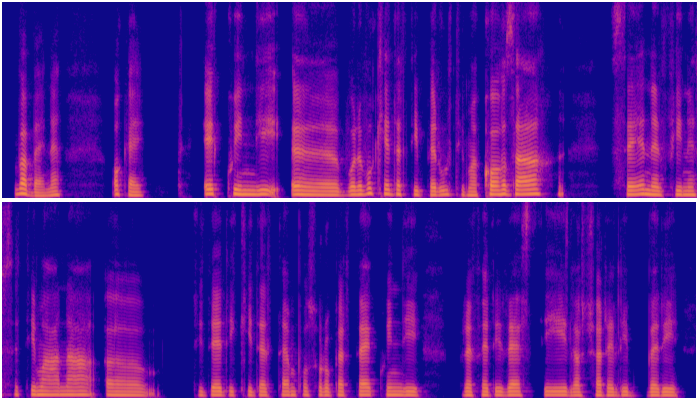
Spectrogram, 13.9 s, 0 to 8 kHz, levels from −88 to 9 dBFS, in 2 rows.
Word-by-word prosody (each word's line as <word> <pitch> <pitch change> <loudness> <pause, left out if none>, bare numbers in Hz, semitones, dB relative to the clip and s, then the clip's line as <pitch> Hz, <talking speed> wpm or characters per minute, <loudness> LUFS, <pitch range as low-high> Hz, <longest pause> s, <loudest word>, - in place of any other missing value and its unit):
Va 195 0 +7
bene, 125 +4 -2 0.5
okay. 145 -7 -1 0.5
E 185 0 +2
quindi, 170 -2 +2
uhm, 150 -3 +3
volevo 165 +8 +2
chiederti, 175 -5 -1
per 150 -1 0
ultima 155 -3 -2
cosa, 175 +3 +4 0.5
se 165 +2 +1
nel 160 -4 +4
fine 155 0 -1
settimana, 155 +1 -1
uhm, 140 -3 -1 0.4
ti 140 - -9
dedichi 145 0 -2
del 140 +1 -2
tempo 145 0 -3
solo 145 0 -3
per 145 0 -3
te, 150 0 +1
quindi, 145 -2 -2 0.3
preferiresti 145 0 -1
lasciare 135 +1 -1
liberi 130 0 -2
150 Hz, 115 wpm, -24 LUFS, 140-165 Hz, 0.5 s, Va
